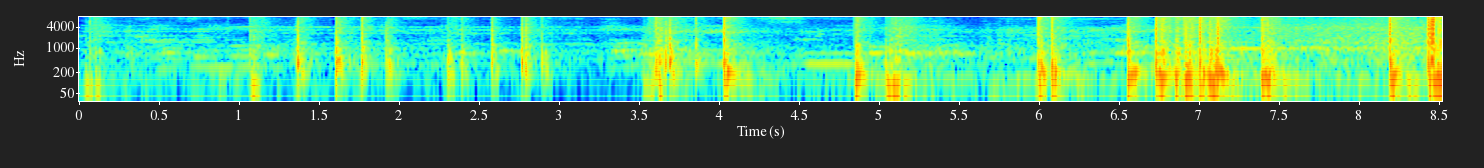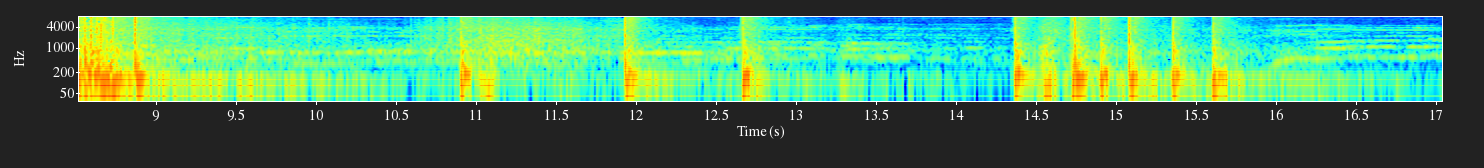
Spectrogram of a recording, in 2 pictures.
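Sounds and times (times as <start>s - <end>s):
music: 0.0s - 17.0s
fireworks bangs: 6.0s - 13.1s, 14.4s - 16.0s.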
